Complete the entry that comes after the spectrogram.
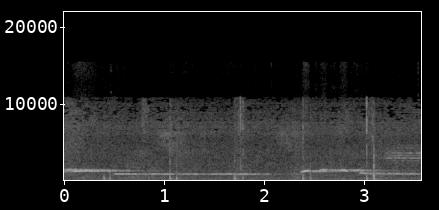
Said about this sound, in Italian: Qualcuno mi guarda male perché sono allegro e fischietto. Non si può ostentare troppa felicità in ospedale, non è educato. Ma io me ne frego. E fischio più forte.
